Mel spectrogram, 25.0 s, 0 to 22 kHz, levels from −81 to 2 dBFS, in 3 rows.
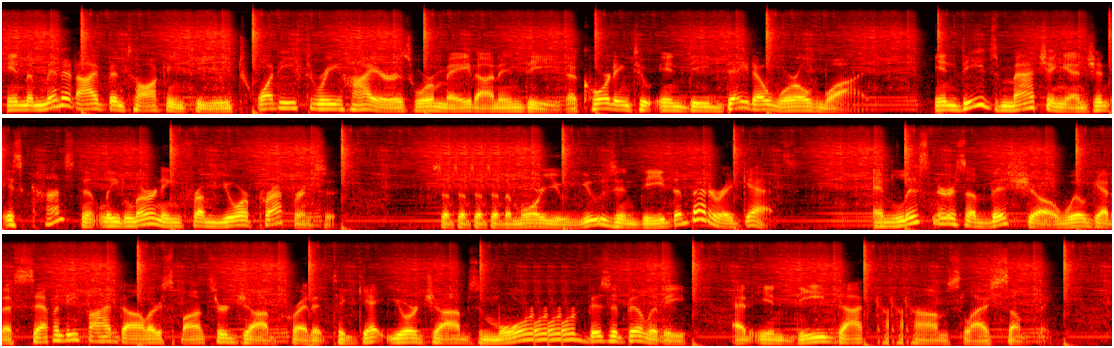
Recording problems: electrical hum; loud; throughout; 50 Hz, 6 dB below the speech
audio stuttering; at 12 s, at 21 s and at 23 s

